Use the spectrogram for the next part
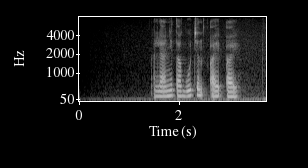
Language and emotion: Russian, neutral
